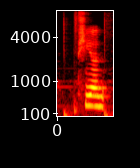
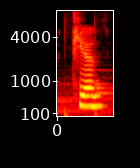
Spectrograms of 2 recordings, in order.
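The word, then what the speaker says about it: 天: first one with nothing go being beyond is pronounced as tien tien means sky or heaven well you can think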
